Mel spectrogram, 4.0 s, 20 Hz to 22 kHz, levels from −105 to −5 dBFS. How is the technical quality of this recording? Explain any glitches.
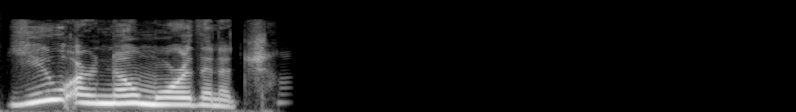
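No glitches or faults detected.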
